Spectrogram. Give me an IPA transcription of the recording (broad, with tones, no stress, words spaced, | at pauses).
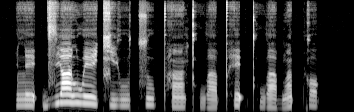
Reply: le˨ʔd͡zja˦ lwe˥˧t͡ɕju˧ t͡su˥˧ pʰã˧kʰwa˨˩pʰe˦ʔ t̪ʰwa˨˩bã˦t̚kɔ˦k̚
